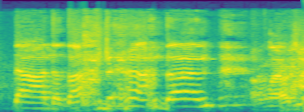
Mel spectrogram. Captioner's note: laughs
